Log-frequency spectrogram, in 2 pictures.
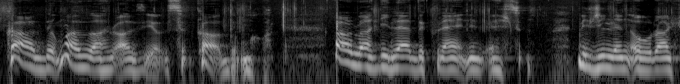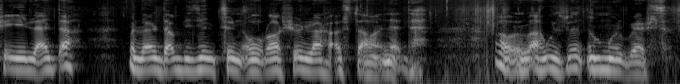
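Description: The speech moves at a very slow pace. Pitch varies an ordinary amount. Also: woman, fairly low pitch for a woman. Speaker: recovered patient. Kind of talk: interview. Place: home room. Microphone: lapel.

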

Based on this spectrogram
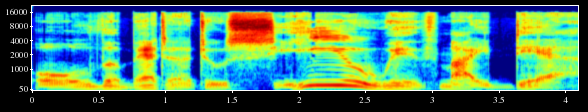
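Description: Growling in a put-on character voice, a man speaks at a very slow pace with a very deep, low pitch.

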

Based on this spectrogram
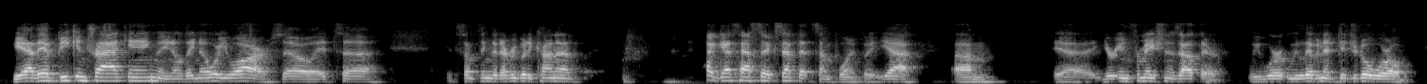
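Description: In a room with audible echo, a man talks at a fairly high pitch with ordinary pitch variation. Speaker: marketing expert guest speaker. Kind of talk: online lecture Q&A. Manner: fast.

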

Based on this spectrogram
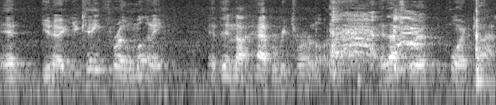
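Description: Speech moves along fairly briskly. Noticeable noise is present behind it. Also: man. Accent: American. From Virginia Beach, Virginia; Virginia. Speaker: mayor; candidate. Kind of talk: candidate forum speech. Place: hall.

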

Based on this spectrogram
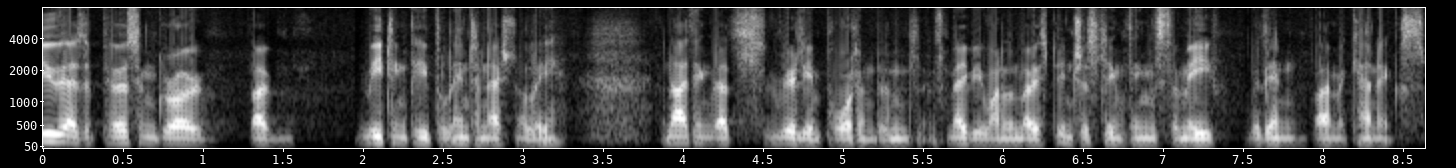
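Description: A man with an Australian accent talks very fast in a fairly low pitch. His intonation is flat and monotone. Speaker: biomechanics professor. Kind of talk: lecture. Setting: stage with audience. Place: stage. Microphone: headset.

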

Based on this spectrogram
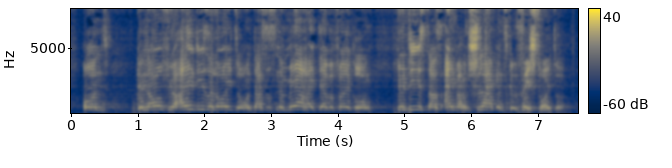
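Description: A man speaks at a moderate pace with extremely high pitch and ordinary pitch variation, over noticeable background noise. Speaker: climate activist speaker and rally organizer. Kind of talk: protest rally speech. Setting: outdoors at demonstration.

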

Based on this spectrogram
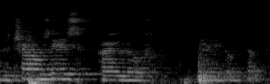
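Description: There is audible room echo and noticeable background noise as a woman speaks. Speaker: fashion vlogger. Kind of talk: casual talk to camera. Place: home room. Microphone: camera far.

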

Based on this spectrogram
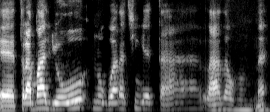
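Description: The background is quiet. A man speaks in it at a fairly slow pace. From Brazil. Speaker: football club executive; guest. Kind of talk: interview. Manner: halting, many fillers. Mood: relaxed, conversational. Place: home room. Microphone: video call.

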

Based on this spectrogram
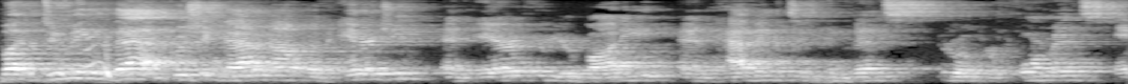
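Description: Light background noise and strong room echo surround a man speaking with ordinary pitch variation. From Texas. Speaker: voice actor. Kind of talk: convention panel talk with audience. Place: hall. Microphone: camera far.

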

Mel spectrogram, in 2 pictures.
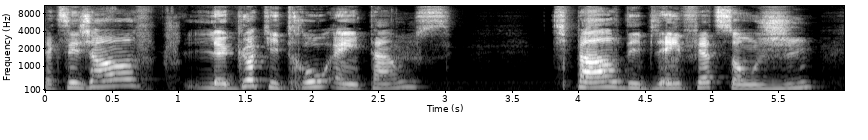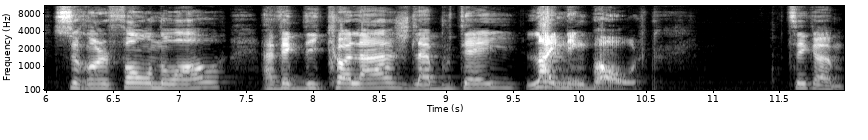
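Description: A man with a high-pitched, bright and sharp voice talks very slowly, with long, frequent pauses and ordinary pitch variation. The background is quiet. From Quebec. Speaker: podcast host. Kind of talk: casual chat. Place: home room. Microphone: headset.

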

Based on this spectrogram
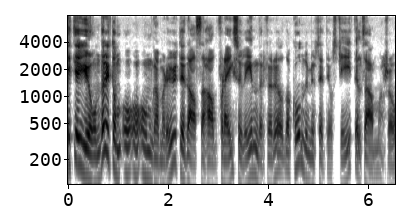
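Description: A man with a Norrbotten accent speaks at a moderate pace. The sound is dry with no echo, and the background is quiet. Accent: Piteå dialect (pitemål). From Piteå, northern Sweden. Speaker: dialect storyteller. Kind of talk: humorous anecdote told in dialect. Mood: wry, humorous musing. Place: home room. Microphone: phone near.

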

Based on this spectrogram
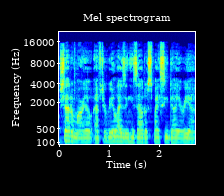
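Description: Faint music plays in the background as a man with a fairly low pitch speaks at a very fast pace. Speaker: video narrator. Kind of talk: comedic narration.

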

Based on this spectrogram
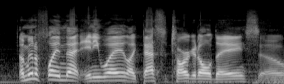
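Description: A man's speech proceeds at a moderate pace while music plays in the background. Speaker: gaming video creator. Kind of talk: gameplay commentary. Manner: subdued, low-energy delivery.

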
